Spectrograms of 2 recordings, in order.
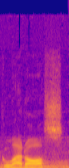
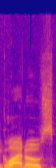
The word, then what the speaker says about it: GLaDOS: I know most people say GLaDOS, but I'm going with GLaDOS, because it's like, that's how you pronounce DOS. DOS. You don't say MS-DOS, do you?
